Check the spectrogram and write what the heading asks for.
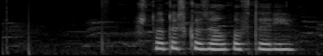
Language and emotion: Russian, neutral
